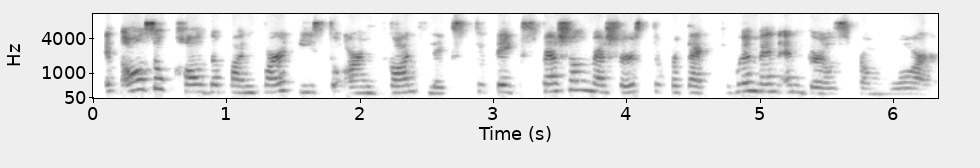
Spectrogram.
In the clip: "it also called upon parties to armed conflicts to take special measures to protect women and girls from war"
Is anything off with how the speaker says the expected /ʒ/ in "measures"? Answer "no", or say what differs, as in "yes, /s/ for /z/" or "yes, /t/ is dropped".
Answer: yes, /ʃ/ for /ʒ/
